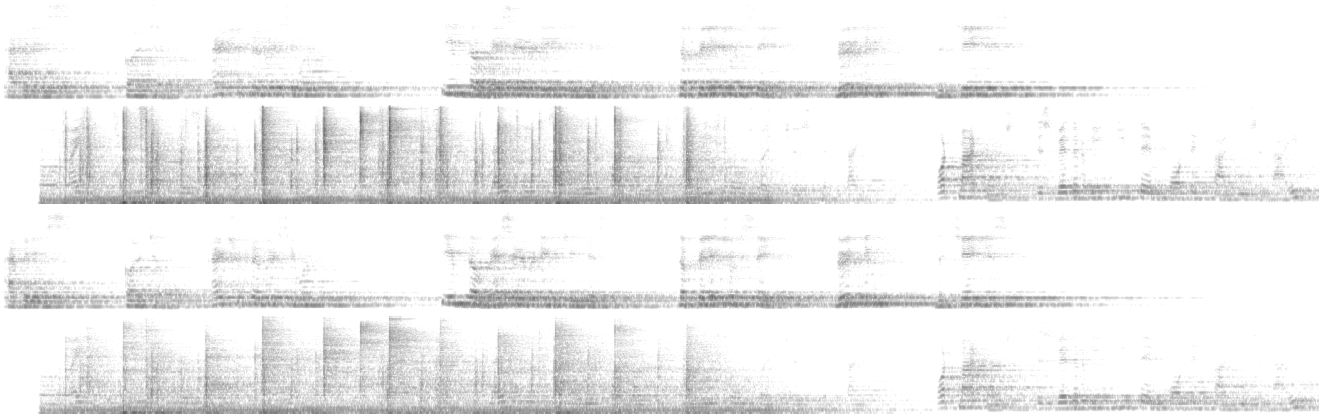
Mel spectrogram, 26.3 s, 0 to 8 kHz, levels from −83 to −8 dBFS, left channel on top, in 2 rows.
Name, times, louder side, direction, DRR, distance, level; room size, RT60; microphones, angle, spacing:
voice 1, 0.0-0.7 1.2-1.7 2.1-3.2 4.4-6.1 6.7-7.8 8.3-8.8 9.3-10.1, equal, 60° right, -1 dB, 1.2 m, -46 dB
sound 1, 13.5-20.9, left 5 dB, 60° left, 0.5 m, -42 dB
voice 2, 13.5-17.0 18.0-21.2 21.6-21.8 22.5-26.2, left 1 dB, 30° left, 5 dB, 0.9 m, -56 dB
11.5 x 8.9 x 5.3 m, 2.9 s
head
